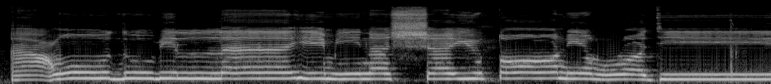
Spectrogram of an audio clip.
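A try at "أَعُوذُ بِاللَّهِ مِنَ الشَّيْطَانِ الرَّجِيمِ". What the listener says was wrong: Bagus, sekali lagi tinggal tebalkan huruf tebal. Ya, huruf ro, huruf to diangkat pangkal lidahnya. A'udzu billahi minasyaitonir rajim.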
